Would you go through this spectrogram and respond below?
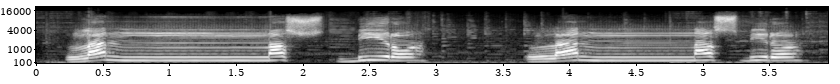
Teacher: Yang jelas sama-sama didengungkan ya. Panjangnya sampai 2-3 harokat. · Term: idgham biguna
